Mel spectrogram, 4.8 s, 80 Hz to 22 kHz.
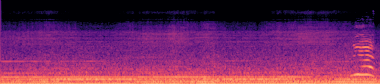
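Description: A K20-swapped Honda Civic EJ1 engine idles with a steady, loud low rumble and constant droning hum throughout, heard from close by.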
